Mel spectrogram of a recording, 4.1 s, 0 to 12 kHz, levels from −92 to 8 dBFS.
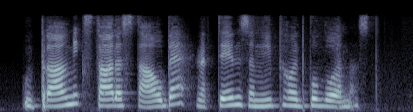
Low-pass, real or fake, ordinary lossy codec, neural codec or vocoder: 7.2 kHz; fake; Opus, 64 kbps; codec, 16 kHz, 0.5 kbps, X-Codec, HuBERT features, trained on general audio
